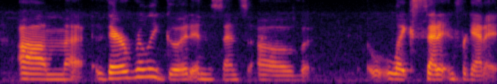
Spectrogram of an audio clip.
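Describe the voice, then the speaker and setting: A woman talks with a Canadian accent and ordinary pitch variation. Noticeable background noise runs under her voice. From Alberta, Canada. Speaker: podcast co-host, cosplayer. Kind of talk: casual chat.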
